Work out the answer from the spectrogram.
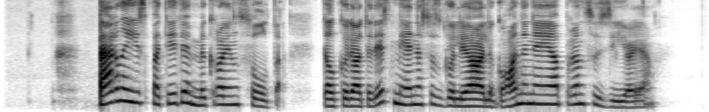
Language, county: Lithuanian, Kaunas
